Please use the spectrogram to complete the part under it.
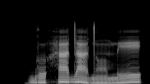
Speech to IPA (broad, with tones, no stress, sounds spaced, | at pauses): ɡ o˧ h a˦ d a˦˨ d ɔ̃˨ m e˨˦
